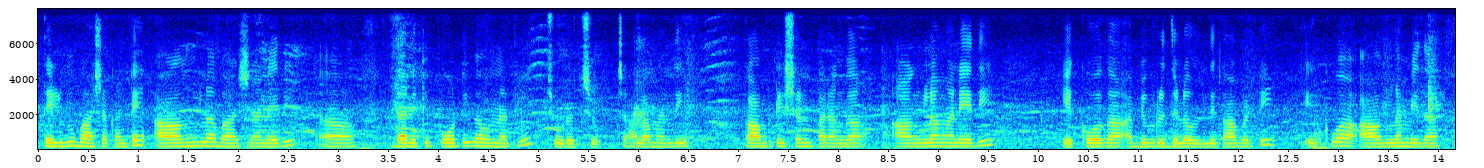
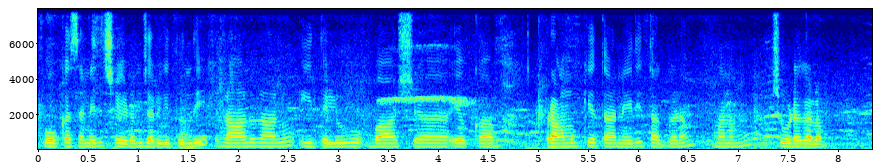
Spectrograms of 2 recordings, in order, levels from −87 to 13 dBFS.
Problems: continuous background conversations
